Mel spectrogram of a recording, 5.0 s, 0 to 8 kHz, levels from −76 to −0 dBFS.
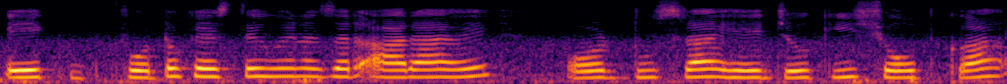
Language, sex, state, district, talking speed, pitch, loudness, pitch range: Hindi, female, Rajasthan, Jaipur, 180 wpm, 260 Hz, -15 LUFS, 245-275 Hz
